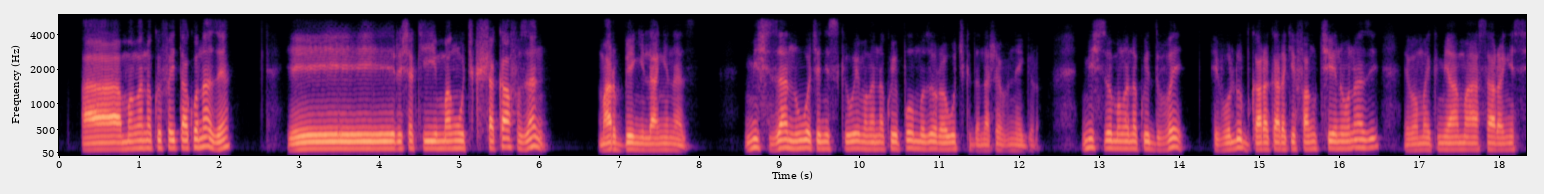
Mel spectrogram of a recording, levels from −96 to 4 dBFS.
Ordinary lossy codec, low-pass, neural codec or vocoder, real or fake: none; 5.4 kHz; codec, 16 kHz in and 24 kHz out, 1 kbps, XY-Tokenizer; fake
